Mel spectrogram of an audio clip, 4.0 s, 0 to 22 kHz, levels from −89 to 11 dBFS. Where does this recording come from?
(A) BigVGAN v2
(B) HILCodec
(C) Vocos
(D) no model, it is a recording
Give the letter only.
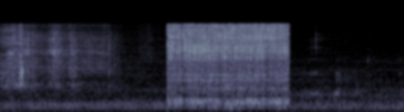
D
